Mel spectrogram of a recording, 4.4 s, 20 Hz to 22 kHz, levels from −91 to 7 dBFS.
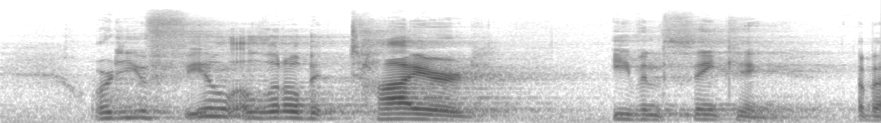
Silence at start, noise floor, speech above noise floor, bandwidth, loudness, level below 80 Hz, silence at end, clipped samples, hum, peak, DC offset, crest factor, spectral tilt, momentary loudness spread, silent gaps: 0.15 s; -56 dBFS; 24 dB; 16 kHz; -31 LUFS; -72 dBFS; 0 s; under 0.1%; none; -10 dBFS; under 0.1%; 24 dB; -3.5 dB/octave; 22 LU; none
